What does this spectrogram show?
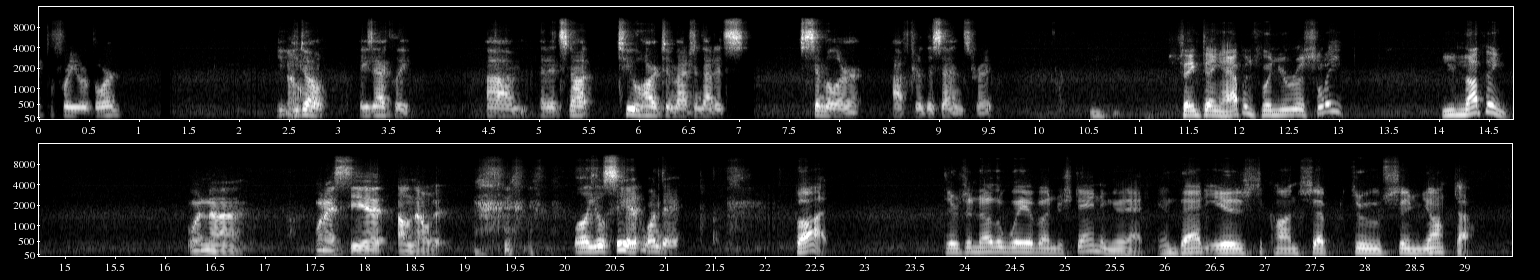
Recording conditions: video call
